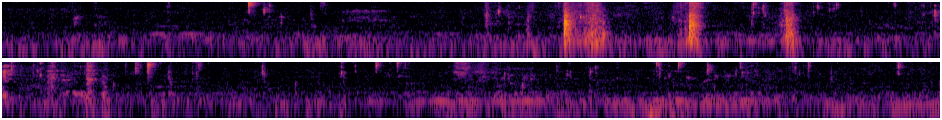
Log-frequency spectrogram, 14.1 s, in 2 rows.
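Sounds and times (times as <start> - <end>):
children chewing: 5.6 - 14.0.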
